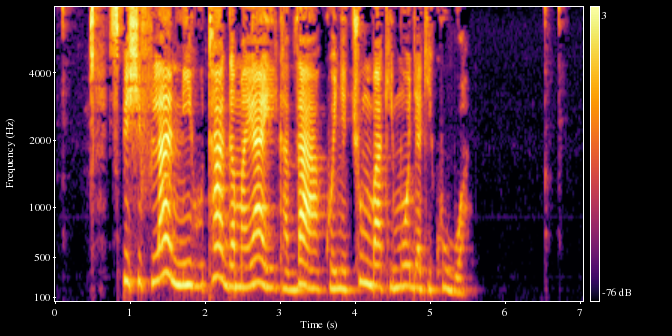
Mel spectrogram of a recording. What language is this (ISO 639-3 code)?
swa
